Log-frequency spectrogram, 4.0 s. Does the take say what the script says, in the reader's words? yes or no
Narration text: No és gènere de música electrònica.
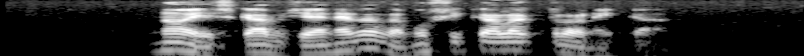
no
